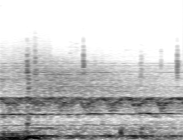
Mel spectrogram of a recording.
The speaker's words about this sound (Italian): il rumore delle esplosioni secondarie della Toyota di Daria Dughina, oltre alle sirene dell'ambulanza e della polizia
